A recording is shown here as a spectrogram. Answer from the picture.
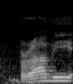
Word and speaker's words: Bravi: Now, as you can see, this is called Bravi Alpini. Bravi is how they said it on Google. They pronounce the R, Bravi.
